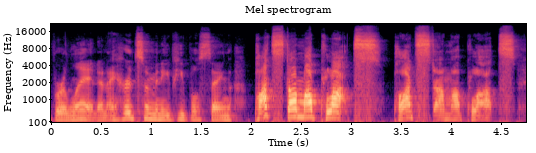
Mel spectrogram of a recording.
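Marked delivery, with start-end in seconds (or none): 2.0-4.7 slow, aggressive German accent impression; guttural German accent. Imitating the many people heard in Berlin, guttural German accent. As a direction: imitate a deep-voiced, forceful German accent, drawn out. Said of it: "like, low voice. It's a little bit aggressive".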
